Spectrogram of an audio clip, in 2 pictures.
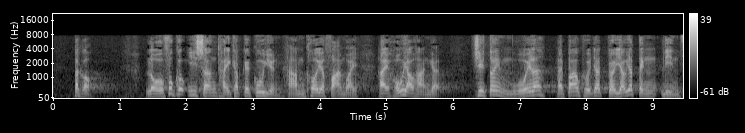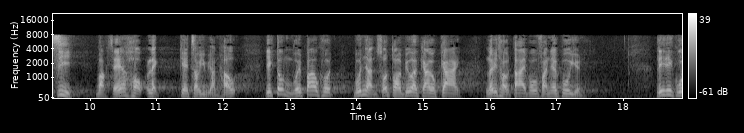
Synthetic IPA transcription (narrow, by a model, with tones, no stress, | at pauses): pɐ˥t̚kːɔː˧ | lo˨˩wfʊ˥kːʊ˥k̚jiː˧sœː˨ŋt̪ʰɐ˨˩jkʰɐ˨p̚kɛː˧kuː˧jyː˨˩nha̰ː˨˩mkʰɔː˥jkɛ˧faː˨nwɐ̰˨˩jhɐ˨jɦo˨˥wjɐ˨˧wɦaː˨˩nkɛ̰˧ | t͡ʃyː˨t̚t̪ɵ˧ɥm̩˨˩wuː˨˧jlɛː˥hɐ˨jpaː˥wkʰuː˧t̚jɐ˥t̚kɵ˧ɥjɐ˨˧wjɐ˥t̚t̪ɪ˨ŋliː˨˩nt͡siː˥ | waː˨k̚t͡sɛː˨˥ɦɔː˨k̚lɪ˨kːɛː˧t͡sɐ˨wjiː˨p̚jɐ̰˨˩nɦɐ˨˥w | jɪ˨k̚t̪o˥wm̩˨˩wuː˨˧jpaː˥wkʰu˧t̚puː˨˥njɐ˨˩nsɔː˨˥t̪ɔː˨jp̬iː˨˥wkɛː˧kaː˧wjʊ˨kːaː˧j | lɵ˨˧ɥt̪ʰɐ˨˩wt̪aː˨jpo˨wfɐ˨nkɛː˧kuː˧jyː˨˩n | niː˥t̪iː˥kuː˧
